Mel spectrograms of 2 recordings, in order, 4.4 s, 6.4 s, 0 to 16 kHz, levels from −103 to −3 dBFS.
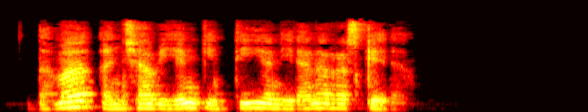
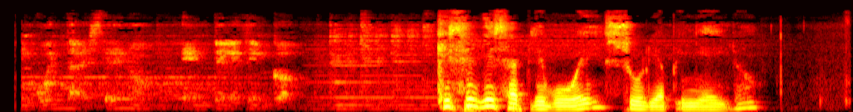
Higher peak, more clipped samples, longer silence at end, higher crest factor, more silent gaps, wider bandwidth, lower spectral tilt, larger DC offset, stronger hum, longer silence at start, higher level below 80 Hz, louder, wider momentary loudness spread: about the same, -2 dBFS vs -2 dBFS; neither; first, 1.45 s vs 0.7 s; about the same, 18 dB vs 22 dB; neither; second, 8 kHz vs 11.5 kHz; about the same, -5.5 dB/octave vs -4.5 dB/octave; neither; neither; about the same, 0.3 s vs 0.35 s; second, -60 dBFS vs -54 dBFS; first, -19 LUFS vs -22 LUFS; second, 7 LU vs 25 LU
